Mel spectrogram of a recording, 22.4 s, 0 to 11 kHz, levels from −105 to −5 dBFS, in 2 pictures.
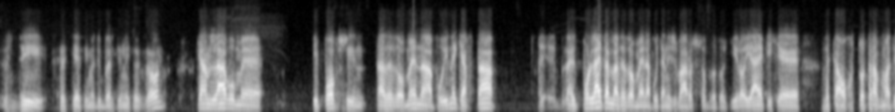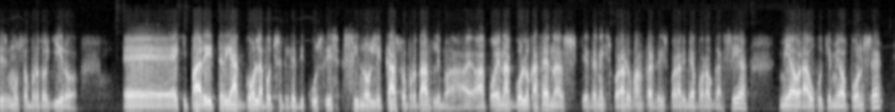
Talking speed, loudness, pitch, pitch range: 195 wpm, -21 LUFS, 105 Hz, 95-115 Hz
